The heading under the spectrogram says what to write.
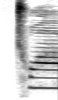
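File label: "chua" first tone, Mandarin Chinese pinyin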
